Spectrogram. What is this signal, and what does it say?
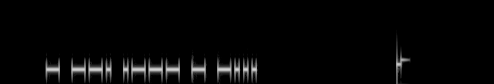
Morse code, heard as a keyed tone, about 28 wpm, 700 Hz. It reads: TGJTB
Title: Code Groups - 5 Letters - 28wpm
